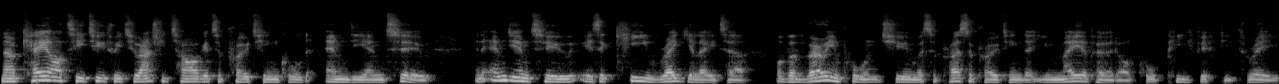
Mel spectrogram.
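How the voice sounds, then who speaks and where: With a British accent, a man speaks at a moderate pace and medium pitch, varying it in an ordinary way against a quiet background. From UK. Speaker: pharmaceutical company medical affairs representative. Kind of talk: industry presentation.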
